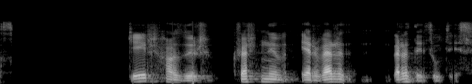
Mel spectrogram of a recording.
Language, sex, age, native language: Icelandic, male, 18-19, Icelandic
